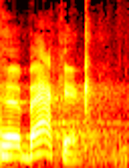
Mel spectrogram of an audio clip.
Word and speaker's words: Habakkuk: Turn with me to Habakkuk.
